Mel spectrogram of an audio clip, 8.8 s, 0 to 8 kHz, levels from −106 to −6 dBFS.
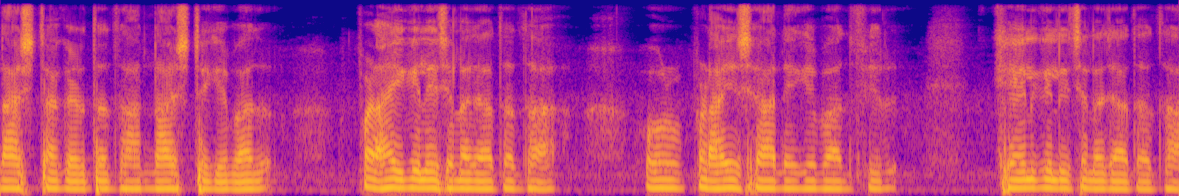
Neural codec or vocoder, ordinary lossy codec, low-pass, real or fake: none; none; 7.2 kHz; real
